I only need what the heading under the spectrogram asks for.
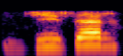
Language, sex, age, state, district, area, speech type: Hindi, male, 18-30, Uttar Pradesh, Jaunpur, urban, conversation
